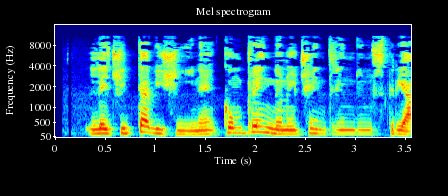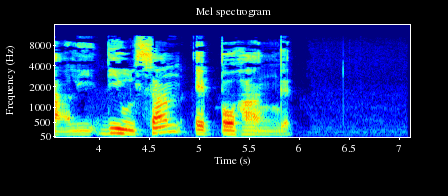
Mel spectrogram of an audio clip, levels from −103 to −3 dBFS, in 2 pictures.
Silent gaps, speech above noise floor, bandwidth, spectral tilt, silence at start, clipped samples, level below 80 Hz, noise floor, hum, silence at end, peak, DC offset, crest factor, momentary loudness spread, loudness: none; 49 dB; 11.5 kHz; -4 dB/octave; 0.35 s; under 0.1%; -68 dBFS; -70 dBFS; none; 1.25 s; -2 dBFS; under 0.1%; 20 dB; 13 LU; -21 LUFS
